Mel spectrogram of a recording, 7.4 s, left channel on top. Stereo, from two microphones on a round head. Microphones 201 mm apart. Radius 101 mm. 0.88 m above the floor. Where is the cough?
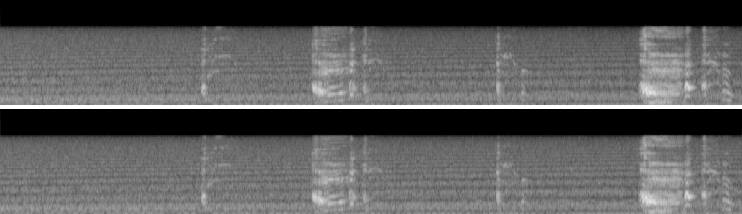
Centre (ahead or behind).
